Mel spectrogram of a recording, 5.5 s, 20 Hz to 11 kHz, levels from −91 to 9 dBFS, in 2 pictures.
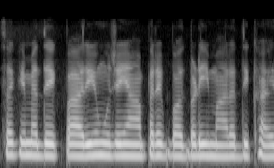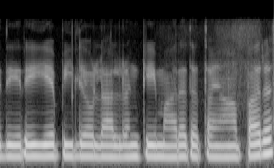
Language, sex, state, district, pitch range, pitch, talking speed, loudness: Hindi, female, Chhattisgarh, Bastar, 185-195 Hz, 190 Hz, 285 wpm, -13 LUFS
